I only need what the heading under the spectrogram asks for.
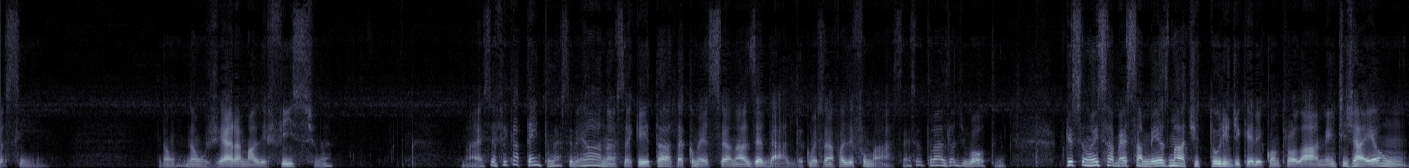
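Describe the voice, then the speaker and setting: A man giving a relaxed Buddhist teaching, often ending phrases with a questioning tag and restarting his words. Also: medium pitch, no echo. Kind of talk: dharma talk.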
